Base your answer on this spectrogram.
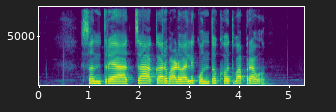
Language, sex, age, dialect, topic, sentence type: Marathi, female, 25-30, Varhadi, agriculture, question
